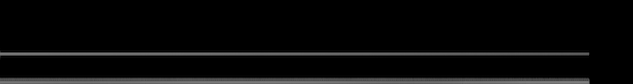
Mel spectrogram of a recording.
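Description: Near silence: a faint steady low hum with a thin high tone above it, which cuts off suddenly to dead silence near the end.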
